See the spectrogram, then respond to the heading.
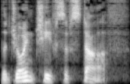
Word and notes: joint chiefs of staff: British English

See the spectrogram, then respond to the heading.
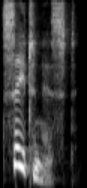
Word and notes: satanist: British English

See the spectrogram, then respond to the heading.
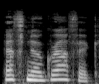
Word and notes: ethnographic: American English

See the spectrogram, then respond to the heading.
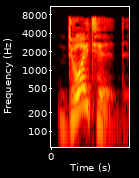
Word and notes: doited: British English

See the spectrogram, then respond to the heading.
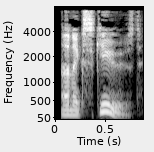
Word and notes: unexcused: British English

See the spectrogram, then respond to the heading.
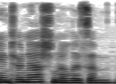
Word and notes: internationalism: American English

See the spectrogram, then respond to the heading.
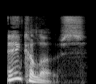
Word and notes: ankylose: British English

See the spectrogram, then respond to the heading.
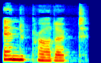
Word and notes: end product: American English

